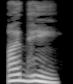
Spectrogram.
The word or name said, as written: ಅಧಿ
